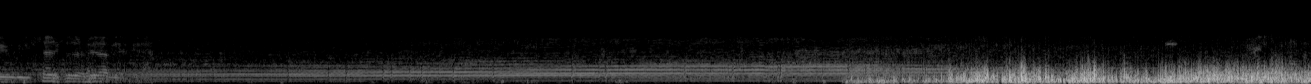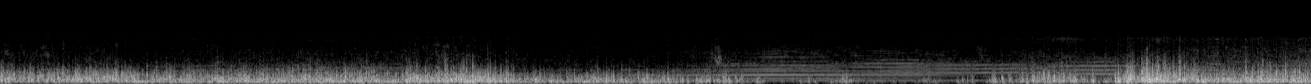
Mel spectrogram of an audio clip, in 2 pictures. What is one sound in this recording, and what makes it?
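A small plane's engine drones overhead.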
